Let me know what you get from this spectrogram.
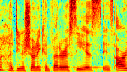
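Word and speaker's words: Haudenosaunee: mayor McGriff mentioned I belong and she we pronounced it very well had Shoni people um it's more commonly known as the six nations of iroy but that was our French given name had Shoni Confederacy is is our name and we are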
